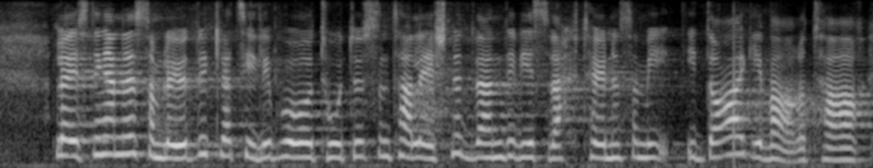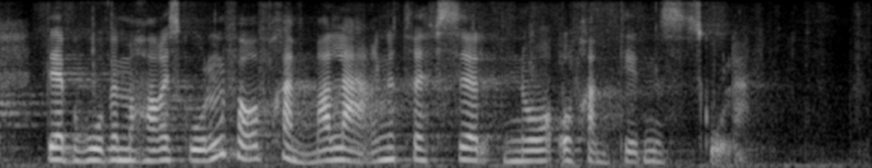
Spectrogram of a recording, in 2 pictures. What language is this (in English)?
Norwegian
